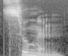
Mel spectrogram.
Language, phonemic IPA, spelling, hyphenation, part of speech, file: German, /ˈtsʊŋən/, Zungen, Zun‧gen, noun, De-Zungen.ogg
- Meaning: plural of Zunge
